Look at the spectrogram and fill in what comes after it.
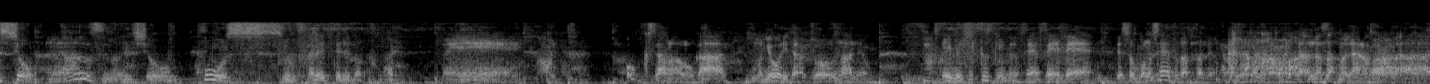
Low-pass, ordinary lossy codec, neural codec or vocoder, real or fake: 7.2 kHz; none; codec, 16 kHz, 4.8 kbps, FACodec; fake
